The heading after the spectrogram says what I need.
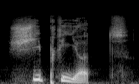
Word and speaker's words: Chypriote: Chypriote. Remember this Y is pronounced like I, okay?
